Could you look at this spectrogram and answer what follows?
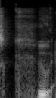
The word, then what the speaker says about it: Kuechly: It's Koo, actually.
